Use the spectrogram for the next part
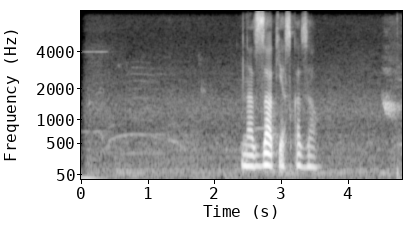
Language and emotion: Russian, angry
